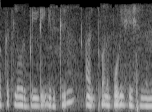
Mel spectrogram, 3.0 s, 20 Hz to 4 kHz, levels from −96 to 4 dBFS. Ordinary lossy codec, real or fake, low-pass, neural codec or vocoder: MP3, 24 kbps; real; 3.6 kHz; none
